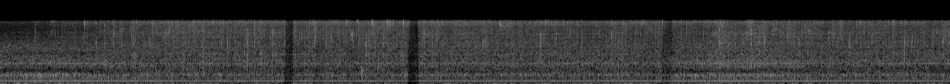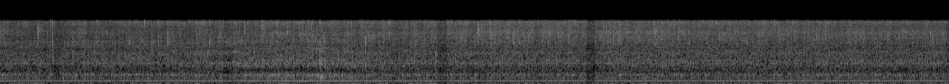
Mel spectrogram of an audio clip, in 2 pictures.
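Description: Onions and potato pieces fry in a pan for veg pulao, a quiet, even sizzle running steadily for the whole stretch with a faint hum underneath and occasional soft ticks.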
